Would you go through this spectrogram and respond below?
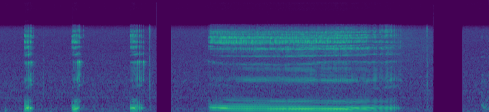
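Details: Closed-mouth burps: three short, low belches, then one long, low rumbling belch lasting about four seconds.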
